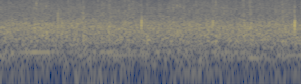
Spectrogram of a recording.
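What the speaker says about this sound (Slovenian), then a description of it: "Aplavz" A concert audience applauds in the Slovenian Philharmonic's New Year's concert hall at Cankarjev dom after an encore march from Prokofiev's The Love for Three Oranges, a dense, steady clapping filling the hall.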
